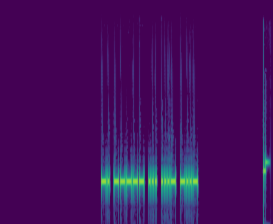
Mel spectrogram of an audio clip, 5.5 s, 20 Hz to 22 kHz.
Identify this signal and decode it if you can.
Morse code, heard as a keyed tone, about 38 wpm, 700 Hz. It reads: N0SVX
